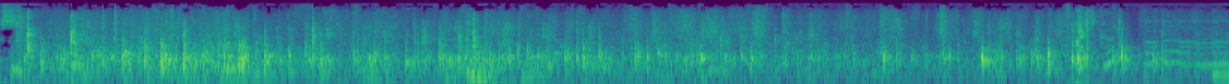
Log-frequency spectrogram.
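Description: A class of pupils getting up from their desks and leaving the room: chairs and desks scraping and knocking, footsteps and murmured chatter, with background music.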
